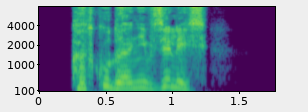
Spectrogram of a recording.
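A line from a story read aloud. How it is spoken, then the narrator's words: Breathless exhale. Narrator (Russian): выдохнул Дамир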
